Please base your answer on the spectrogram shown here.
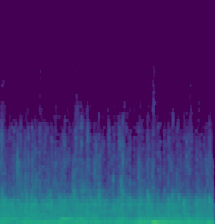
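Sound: audience clapping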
